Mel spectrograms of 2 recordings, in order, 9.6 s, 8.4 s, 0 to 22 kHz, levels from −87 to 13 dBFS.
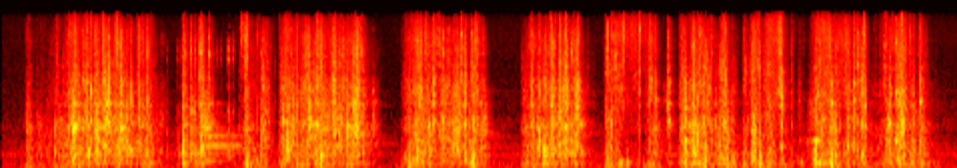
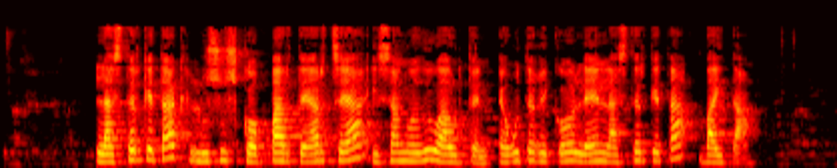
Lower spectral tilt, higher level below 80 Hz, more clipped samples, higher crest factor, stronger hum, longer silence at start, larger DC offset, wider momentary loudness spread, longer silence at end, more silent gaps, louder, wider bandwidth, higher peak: about the same, -2.5 dB/octave vs -3 dB/octave; first, -40 dBFS vs -68 dBFS; neither; about the same, 20 dB vs 22 dB; neither; second, 0.25 s vs 0.95 s; neither; about the same, 10 LU vs 8 LU; second, 0.2 s vs 0.85 s; neither; first, -18 LUFS vs -22 LUFS; first, 16.5 kHz vs 11.5 kHz; about the same, 0 dBFS vs -2 dBFS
